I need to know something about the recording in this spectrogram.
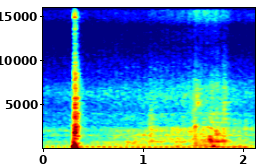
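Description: A single sharp knock about a third of a second in, over the steady hum of a motor engine running nearby that grows a little louder.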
